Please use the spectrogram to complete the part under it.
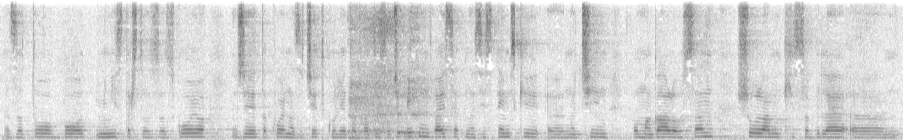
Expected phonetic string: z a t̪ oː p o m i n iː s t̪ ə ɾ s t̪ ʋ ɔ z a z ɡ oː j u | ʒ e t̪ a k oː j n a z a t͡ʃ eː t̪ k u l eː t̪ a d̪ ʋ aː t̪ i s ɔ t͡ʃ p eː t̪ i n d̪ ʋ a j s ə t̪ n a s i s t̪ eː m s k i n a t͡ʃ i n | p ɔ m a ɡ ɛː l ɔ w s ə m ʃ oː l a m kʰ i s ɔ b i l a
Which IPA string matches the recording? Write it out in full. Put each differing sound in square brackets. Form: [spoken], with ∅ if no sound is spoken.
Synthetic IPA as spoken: z a t̪ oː [b] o m i n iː s t̪ ə ɾ s t̪ ʋ ɔ z a z ɡ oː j [ɔ] | ʒ e t̪ a k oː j n a z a t͡ʃ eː t̪ k u l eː t̪ a d̪ ʋ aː t̪ i s ɔ t͡ʃ p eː t̪ i n d̪ ʋ a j s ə t̪ n a s i s t̪ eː m s k i n a t͡ʃ i n | p ɔ m a ɡ [aː] l ɔ w s ə m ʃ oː l a m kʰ i s ɔ b i l [ɛ]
